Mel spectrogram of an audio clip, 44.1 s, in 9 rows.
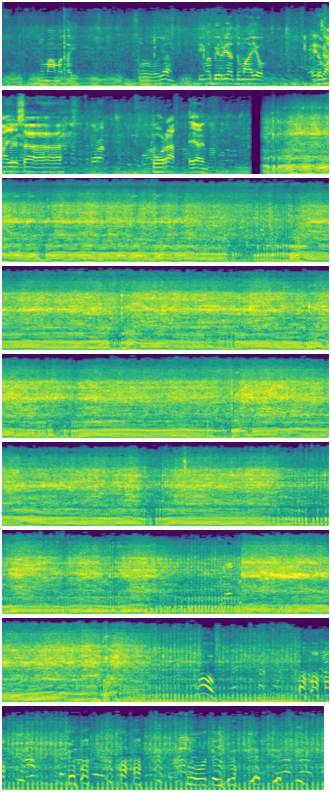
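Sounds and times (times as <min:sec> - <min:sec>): dirt bike engine running: 0:08.8 - 0:44.0.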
